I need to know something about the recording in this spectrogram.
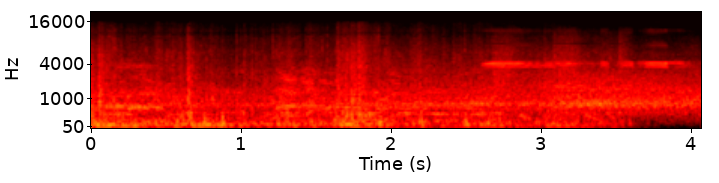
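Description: Padded players thud together in a tackle.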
